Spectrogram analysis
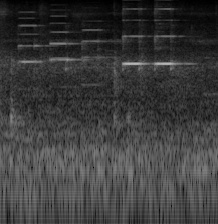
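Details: Neopuff neonatal resuscitator, powered on with its sensor cables disconnected, during a training session: repeated high electronic beeps from the device alarm signalling the disconnection.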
